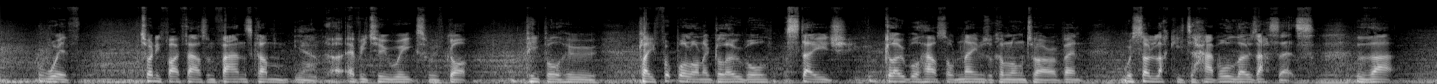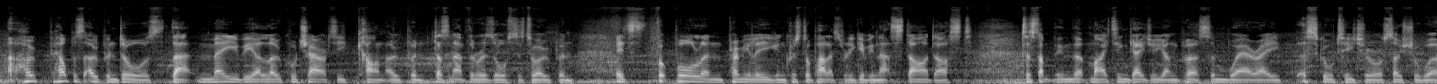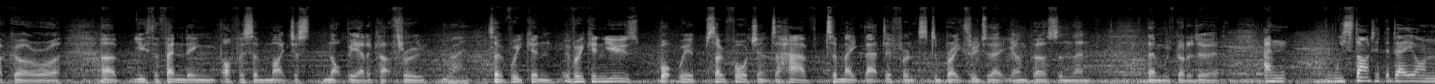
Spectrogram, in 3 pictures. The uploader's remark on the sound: Live action from the Palace For Life Foundation Marathon March 2023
